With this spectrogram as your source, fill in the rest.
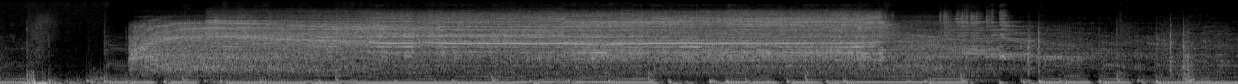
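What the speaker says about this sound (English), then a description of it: "It helps me cut a straight line with skill saw." A handheld circular saw rips through wood along a straight-cut guide track, a steady, loud, high whine running for several seconds close by before spinning down, with clunks of handling at the start and end.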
